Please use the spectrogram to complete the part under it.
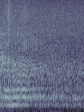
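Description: A dense, steady buzz of many honey bees at a hive, close and continuous, with no talking.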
